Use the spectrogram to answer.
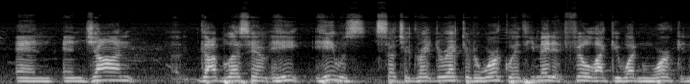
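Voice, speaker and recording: Over noticeable background noise, a man with an American accent speaks at a high pitch. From East Tennessee, Smoky Mountains. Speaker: actor. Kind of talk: panel Q and A storytelling.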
